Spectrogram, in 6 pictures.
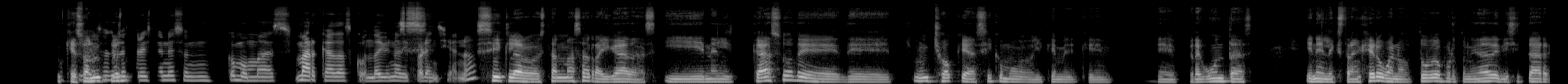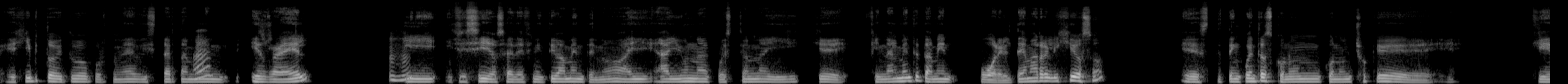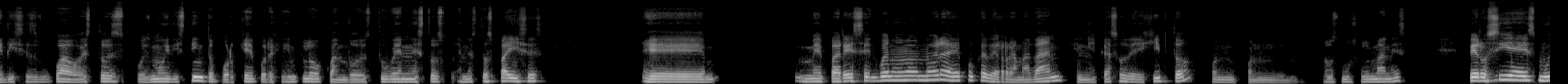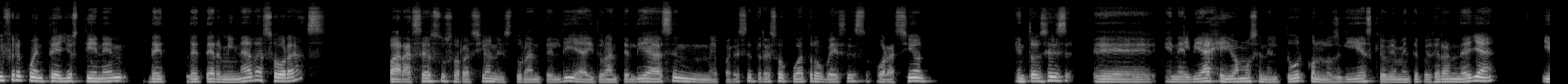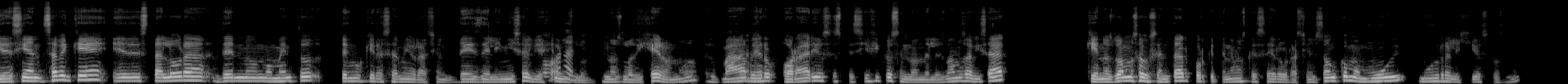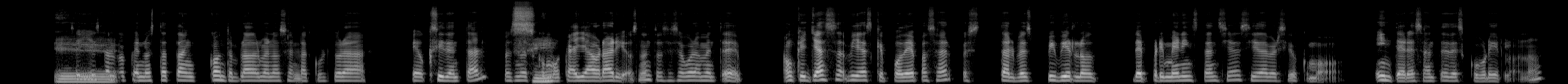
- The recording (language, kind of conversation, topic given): Spanish, podcast, ¿Qué aprendiste sobre la gente al viajar por distintos lugares?
- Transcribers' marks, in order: other background noise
